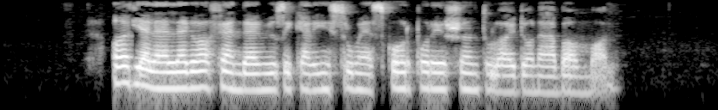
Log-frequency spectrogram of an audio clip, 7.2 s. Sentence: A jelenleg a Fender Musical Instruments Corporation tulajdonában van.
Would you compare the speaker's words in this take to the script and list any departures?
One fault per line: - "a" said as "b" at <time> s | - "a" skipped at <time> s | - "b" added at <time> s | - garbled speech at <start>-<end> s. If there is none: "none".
none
